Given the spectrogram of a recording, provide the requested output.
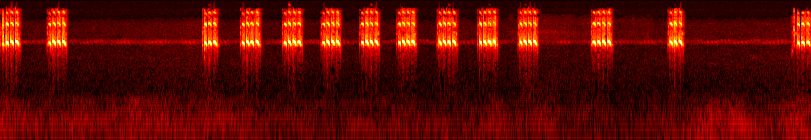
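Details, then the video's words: Night-time cricket singing at a hole in the ground, a run of evenly spaced pulsed chirps after a pause, then sparser chirps, in an otherwise quiet setting. "Watch and Listen a singing Cricket (Chirping sounds, Hole in the ground, Night Ambient Sounds)"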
